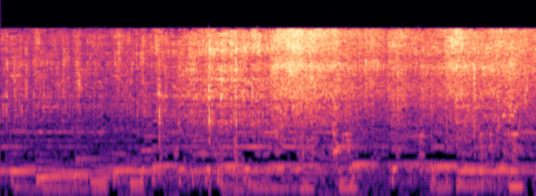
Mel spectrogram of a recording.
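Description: Steady, crackling sizzle of ginger, chilli and garlic paste frying in hot oil, close and continuous, with occasional stirring scrapes and no talking.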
